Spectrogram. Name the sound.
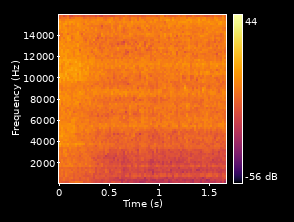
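car engine idling, not yet warmed up, choke partially closed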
